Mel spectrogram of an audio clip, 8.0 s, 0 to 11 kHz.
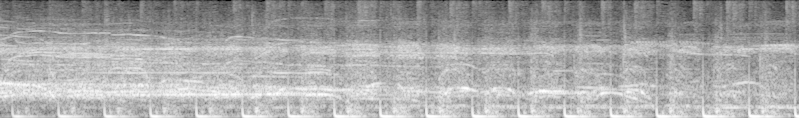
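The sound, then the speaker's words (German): Loud cheering and whooping from a large crowd at the Love Parade 2006 in Berlin, a dense, continuous roar of voices over a steady thumping beat that runs throughout. “das, was ihr hier im Hintergrund hört, das kommt aus einem YouTube-Video von der Love Parade 2006 in Berlin.”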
